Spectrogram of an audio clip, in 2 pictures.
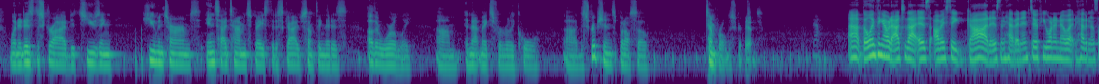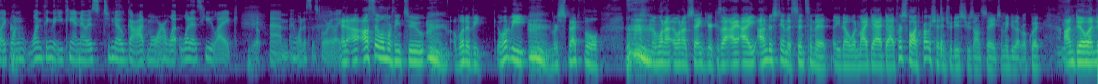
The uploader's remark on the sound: Live Q & A Sunday: 1st Service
